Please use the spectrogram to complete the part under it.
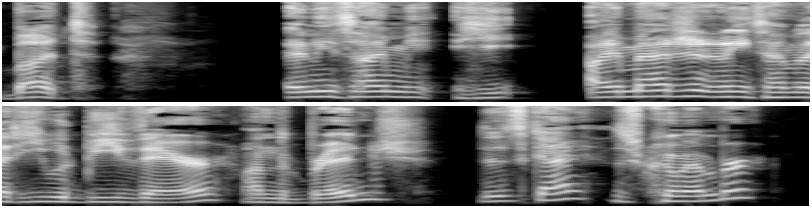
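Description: A man's voice: on the high side, moderate pace, dry recording, clean studio sound. A man in casual podcast chat, recapping an episode in a rambling, profane way and calling everyone "dude". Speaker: podcast co-host.

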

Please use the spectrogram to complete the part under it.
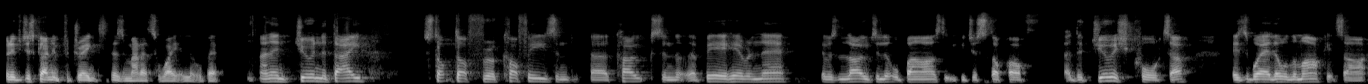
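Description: In a relaxed, conversational chat, a medium-pitched man describes his time as a guest with enthusiasm, vivid detail and plenty of emphasis.

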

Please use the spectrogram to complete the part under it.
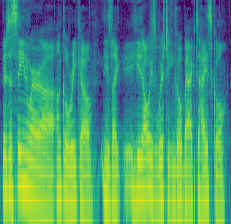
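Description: A man's voice: mid-range voice, moderate pace, mellow. A man co-hosting a movie review podcast, casually retelling scenes in a rambling way with lots of fillers. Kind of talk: casual chat.

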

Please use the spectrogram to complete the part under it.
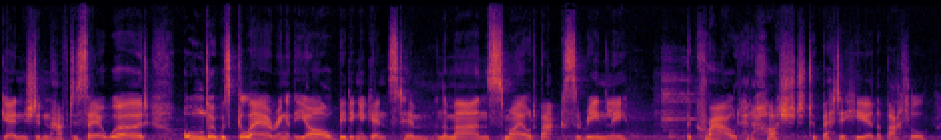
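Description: A woman reading an audiobook, narrating in a measured, steady storytelling manner. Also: mid-range voice.

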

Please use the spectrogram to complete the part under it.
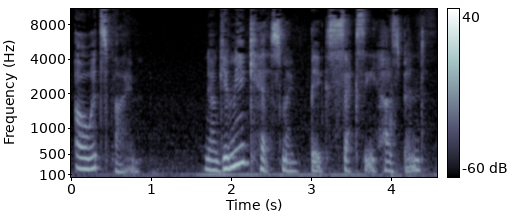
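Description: A woman's voice: medium pitch, expressive, measured pace, gravelly, very noisy. A woman playing a lovestruck bride who keeps asking her new husband for kisses. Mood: cooing.

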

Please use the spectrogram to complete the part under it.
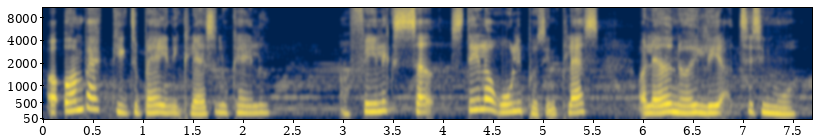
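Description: A woman reading a children's story aloud, expressive and playful. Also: mid-range voice. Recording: long reverb with music behind.

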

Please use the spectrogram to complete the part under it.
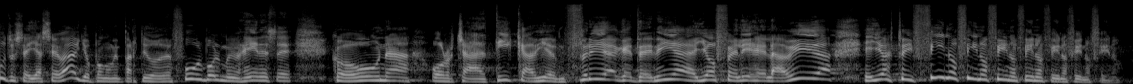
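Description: Lively pastor preaching in reverberant church. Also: male voice, on the high side, gravelly. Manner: animated storytelling, questions to the congregation. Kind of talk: sermon.

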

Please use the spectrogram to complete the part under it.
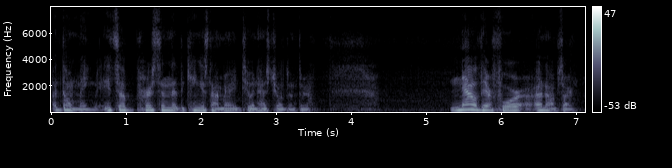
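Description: Husky man reading scripture on a podcast. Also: mid-range voice, normal speed, dull audio. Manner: reads King James verses aloud, then paraphrases them jokingly. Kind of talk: casual Bible reading and discussion.

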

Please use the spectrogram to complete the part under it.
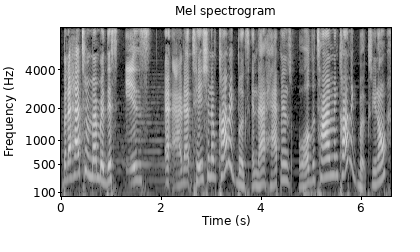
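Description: A woman giving a casual, unscripted review, her words slightly slurred by braces and rubber bands as she tells it in an animated, emphatic way. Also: fairly high pitch, normal speed, faint music behind. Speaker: movie reviewer.

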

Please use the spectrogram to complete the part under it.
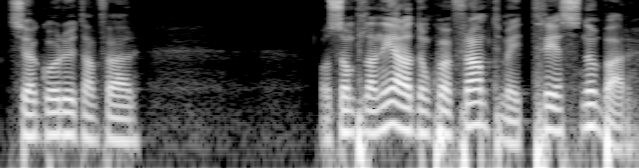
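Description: Animated young man telling a story. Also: clear, resonant tone, dry recording, clean studio sound. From Sweden. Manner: animated, swings from loud outbursts to low mutters; mixes in English slang and swearing. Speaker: podcast host. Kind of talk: casual storytelling.

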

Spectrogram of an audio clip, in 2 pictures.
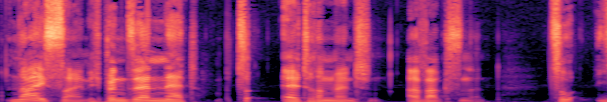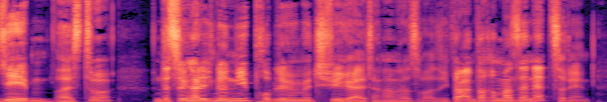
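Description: A man's voice: medium pitch, animated, fast, no echo, studio quality. A young man in a casual monologue, talking slangy and swearing a lot, with English words mixed in. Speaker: vlogger.

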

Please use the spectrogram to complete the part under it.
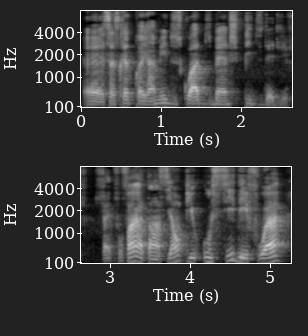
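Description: At a moderate pace and a lowish pitch, a Québécois man talks training on the fitness podcast he co-hosts. A powerlifting coach, he keeps it casual, with plenty of filler words and gym terms borrowed from English.

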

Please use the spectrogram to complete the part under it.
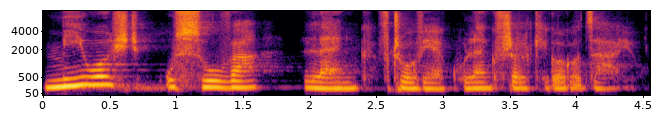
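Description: Woman, Bible teacher, spoken commentary, rhetorical questions, speaks to listeners directly, lower voice. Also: a little slow, creaky, slightly rough. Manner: explanatory, asks many rhetorical questions; addresses listeners directly and warmly.

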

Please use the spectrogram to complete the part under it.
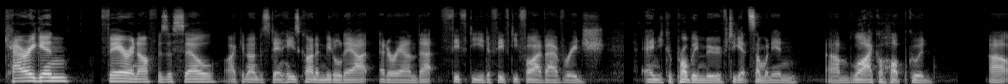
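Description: Lowish-voiced Antipodean man chatting sport. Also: fairly bright tone, smooth. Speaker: podcast co-host. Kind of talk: casual sports fantasy chat.

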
